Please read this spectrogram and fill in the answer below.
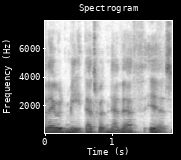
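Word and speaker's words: Naioth: stayed at, it says Naoth here, but it's Naveth is how it would be pronounced in Hebrew, Naveth.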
